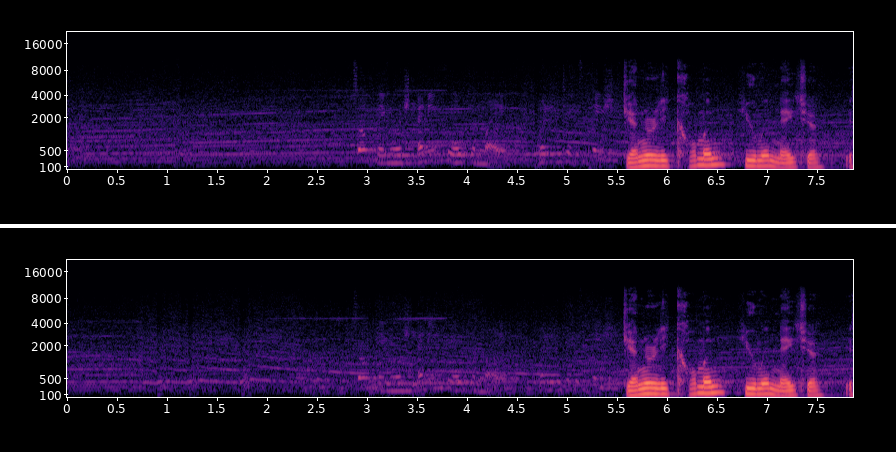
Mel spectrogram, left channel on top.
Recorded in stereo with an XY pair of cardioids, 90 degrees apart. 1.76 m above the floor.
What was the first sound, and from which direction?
A woman speaking, 45° left.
